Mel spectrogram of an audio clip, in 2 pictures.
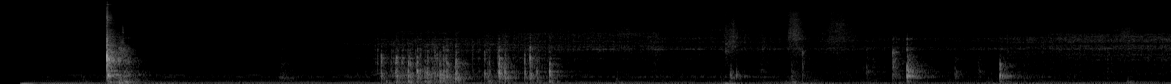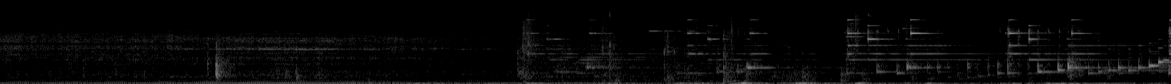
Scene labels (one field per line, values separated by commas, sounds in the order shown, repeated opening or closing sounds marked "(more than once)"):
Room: kitchen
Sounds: phone ringing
